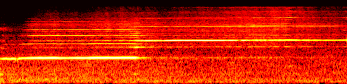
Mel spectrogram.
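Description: A piercing steam whistle from a street vendor's pushed sweet potato cart, powered by a little wood fire that steams the potatoes, shrills steadily and unbroken, jumping to a higher pitch partway through, over a constant background hiss of street noise.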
